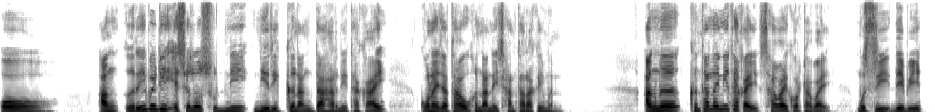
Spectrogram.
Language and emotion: Bodo, surprised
